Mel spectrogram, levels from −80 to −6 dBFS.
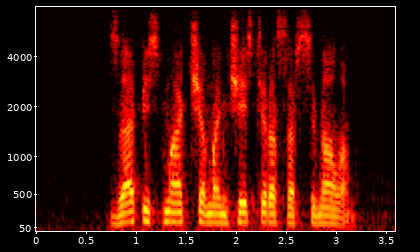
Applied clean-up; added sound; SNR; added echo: neural separator model SepFormer DNS4.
